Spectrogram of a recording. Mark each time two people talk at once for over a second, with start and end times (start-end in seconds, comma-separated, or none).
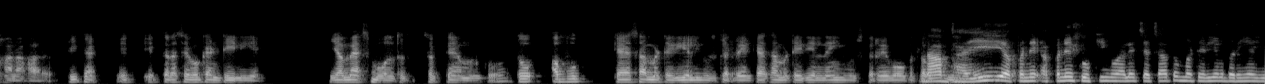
none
